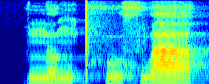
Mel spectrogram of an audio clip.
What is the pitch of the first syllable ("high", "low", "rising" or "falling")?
rising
